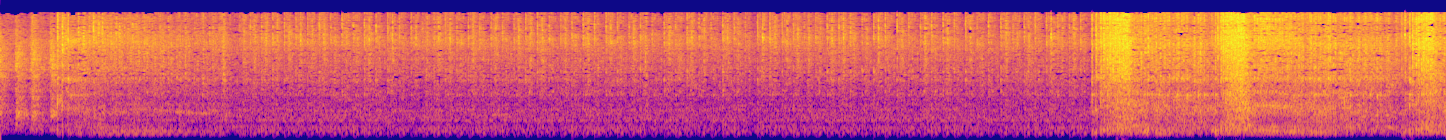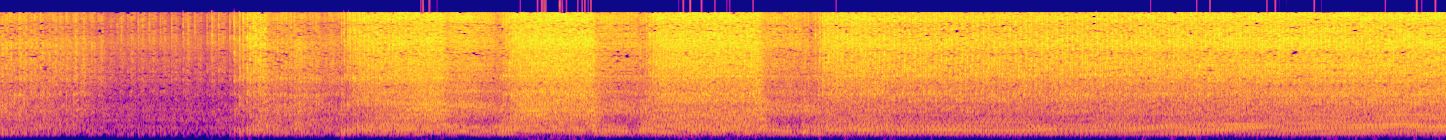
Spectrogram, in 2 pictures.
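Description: Harley-Davidson touring motorcycle's V-twin engine on a chassis dynamometer: it idles steadily, then is revved in a series of short throttle blips, and from about two-thirds of the way in is held at high revs, pitch climbing slowly, for a dyno run.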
